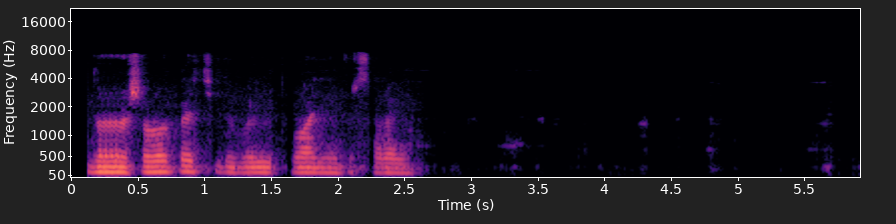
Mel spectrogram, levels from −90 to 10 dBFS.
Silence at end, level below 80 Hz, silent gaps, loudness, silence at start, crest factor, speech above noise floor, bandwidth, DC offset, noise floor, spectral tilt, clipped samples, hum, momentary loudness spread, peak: 3.35 s; -62 dBFS; none; -27 LUFS; 0.1 s; 20 dB; over 64 dB; 7.6 kHz; under 0.1%; under -90 dBFS; -7 dB/octave; under 0.1%; none; 14 LU; -8 dBFS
